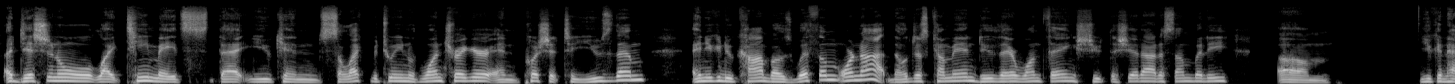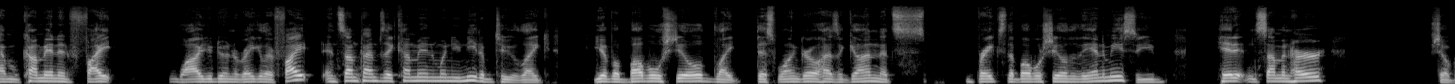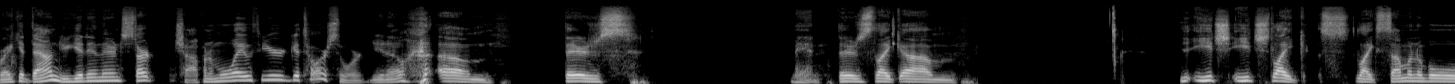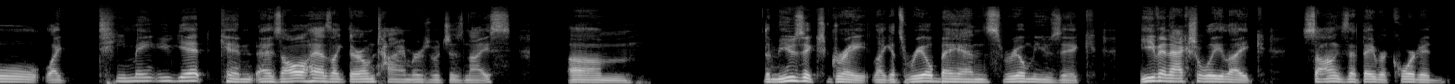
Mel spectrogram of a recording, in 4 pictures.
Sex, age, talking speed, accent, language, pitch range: male, 30-49, 160 wpm, American, English, 115-150 Hz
